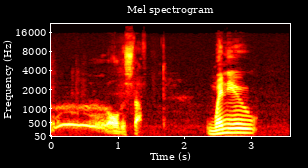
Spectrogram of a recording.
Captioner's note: imitates screaming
